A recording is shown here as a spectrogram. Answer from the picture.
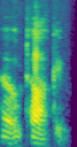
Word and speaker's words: Otaku: Am I pronouncing that correctly? Yes. Otaku.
